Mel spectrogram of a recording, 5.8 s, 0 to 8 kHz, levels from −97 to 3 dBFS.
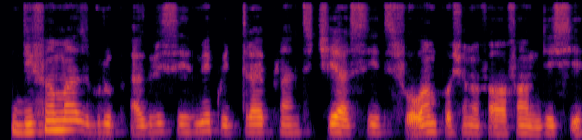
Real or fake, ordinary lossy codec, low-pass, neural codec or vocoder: fake; none; 7.2 kHz; codec, 16 kHz, 16 kbps, FreqCodec, smaller model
